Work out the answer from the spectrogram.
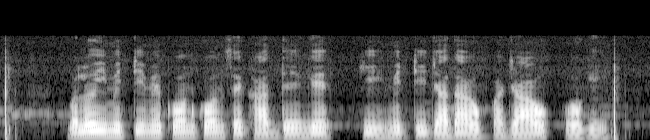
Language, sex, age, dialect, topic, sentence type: Magahi, male, 18-24, Western, agriculture, question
